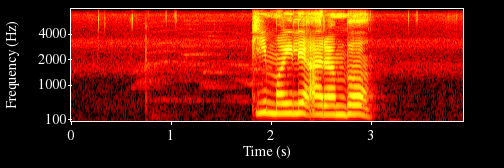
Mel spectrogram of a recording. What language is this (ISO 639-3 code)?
nep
